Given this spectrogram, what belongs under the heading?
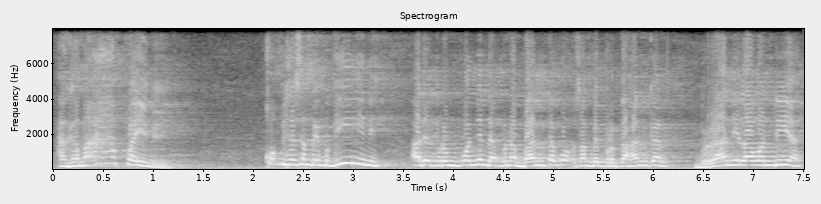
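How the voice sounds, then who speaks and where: Man doing a fierce blunt strongman, demanding, slightly high voice, booming hall reverb. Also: sing-song, fast. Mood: astonished. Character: fierce strong man turned zealous believer. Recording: echoey hall, faint noise.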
